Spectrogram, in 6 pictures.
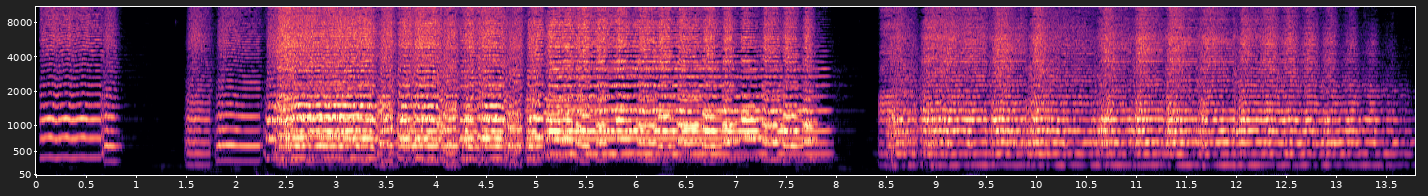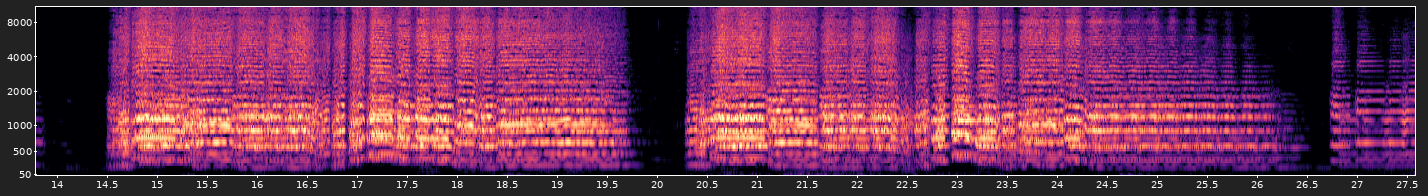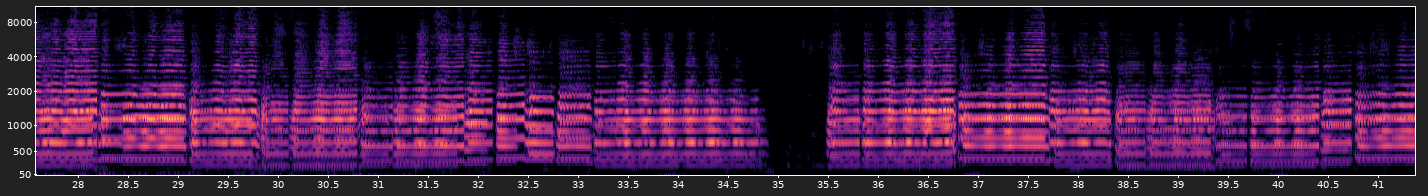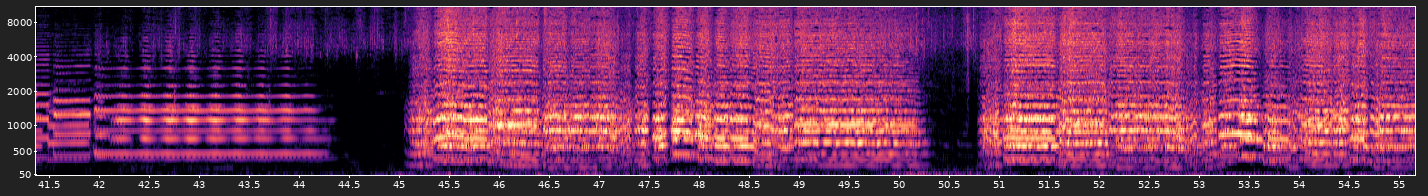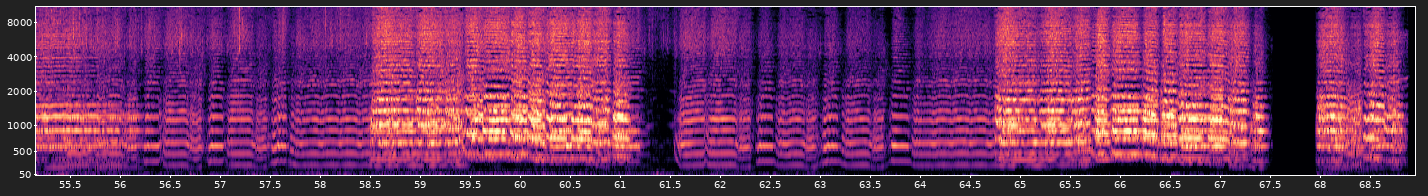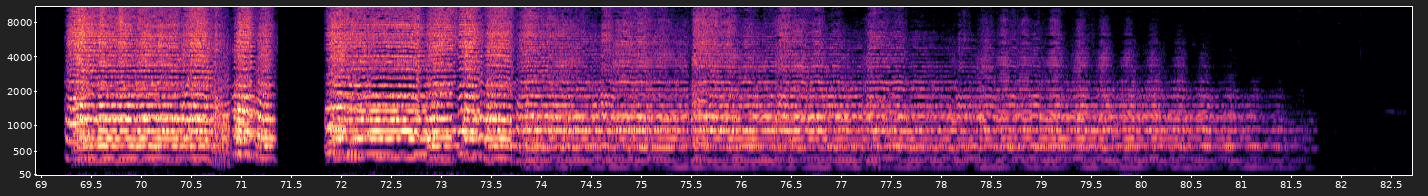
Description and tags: Hunting horn players recorded at a dog and hunting festival in La Chatre (France)
berry, france, horn, hunting, tradition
